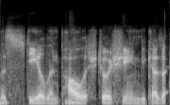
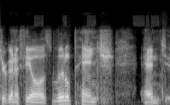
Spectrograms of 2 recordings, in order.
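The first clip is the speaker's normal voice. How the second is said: ordinary talk, nothing marked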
